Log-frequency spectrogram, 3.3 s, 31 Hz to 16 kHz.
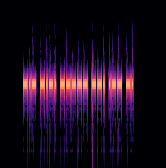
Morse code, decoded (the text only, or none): KC0GWN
